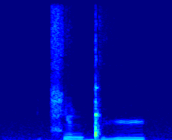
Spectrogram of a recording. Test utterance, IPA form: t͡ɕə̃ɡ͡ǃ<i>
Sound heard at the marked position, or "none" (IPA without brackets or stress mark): y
